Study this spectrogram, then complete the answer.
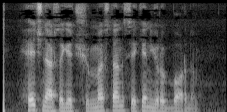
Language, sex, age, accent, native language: Uzbek, male, 18-24, Toshkent shahri, Uzbek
